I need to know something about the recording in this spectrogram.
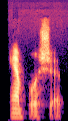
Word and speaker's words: Ampliship: I love love love this concept of amplitude.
